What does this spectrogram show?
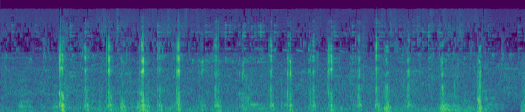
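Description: Pigs grunting: a run of short grunts, about two a second, that stops shortly before the end.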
